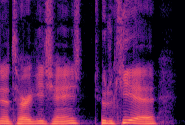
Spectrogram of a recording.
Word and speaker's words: Türkiye: Türkiye is the actual Turkish pronunciation of the country's name.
